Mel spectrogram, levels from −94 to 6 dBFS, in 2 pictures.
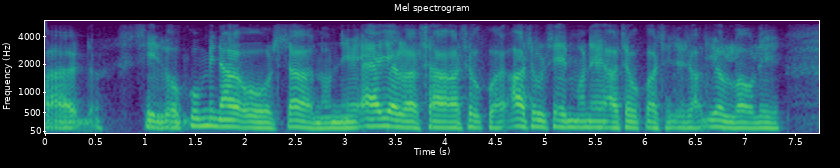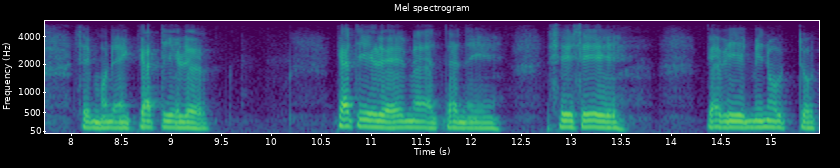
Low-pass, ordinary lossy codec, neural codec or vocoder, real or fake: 5.4 kHz; none; none; real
